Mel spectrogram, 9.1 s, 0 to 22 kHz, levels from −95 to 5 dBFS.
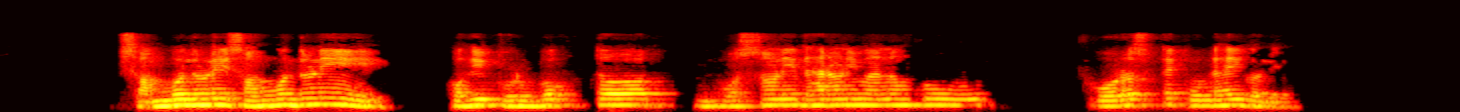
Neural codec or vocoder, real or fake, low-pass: none; real; 7.2 kHz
